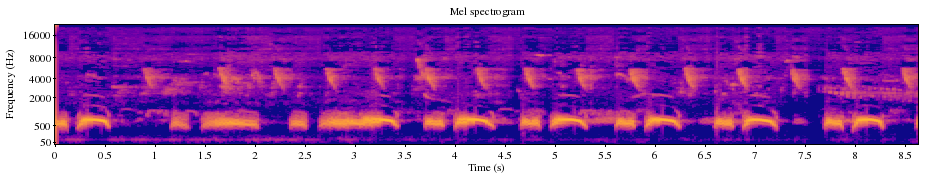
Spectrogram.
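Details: Spotted dove decoy cooing for luring and provoking fighting males; an even run of mellow, down-curving coos, about sixty-three a minute, with a low hum early on and faint high chirps of other birds.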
